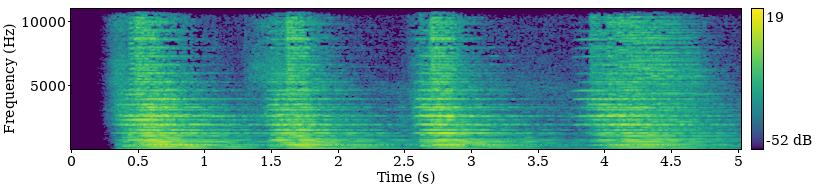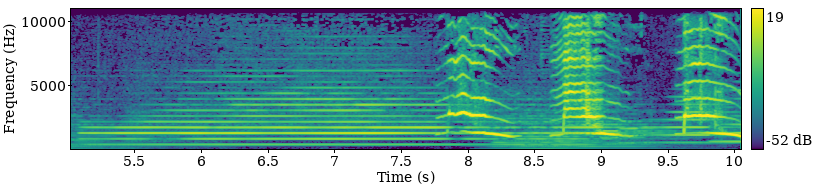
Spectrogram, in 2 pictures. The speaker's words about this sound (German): Die drei Kätzchen neben Vivaldi maunzten so laut sie konnten um Hilfe.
